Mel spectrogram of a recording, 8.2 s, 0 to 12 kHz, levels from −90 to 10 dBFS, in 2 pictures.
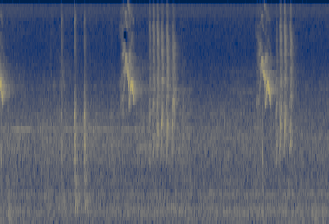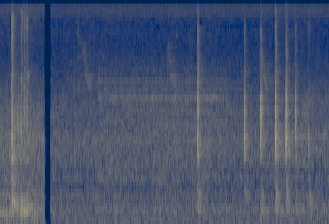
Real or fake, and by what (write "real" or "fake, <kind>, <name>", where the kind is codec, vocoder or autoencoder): real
